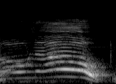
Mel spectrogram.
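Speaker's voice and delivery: high, loud, drawn-out "oh no"; mock dismay. Player cornered by an enemy, mock dismay. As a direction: wail it in exaggerated alarm.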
